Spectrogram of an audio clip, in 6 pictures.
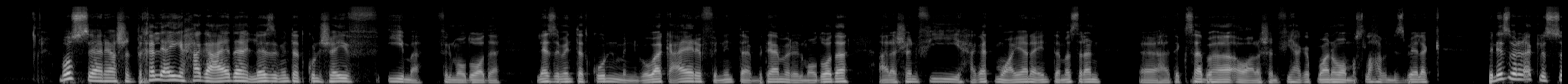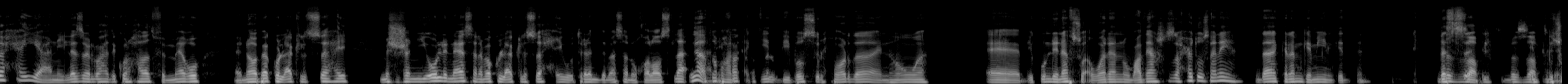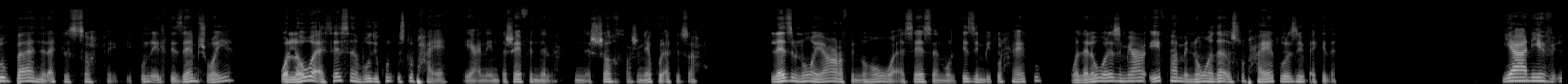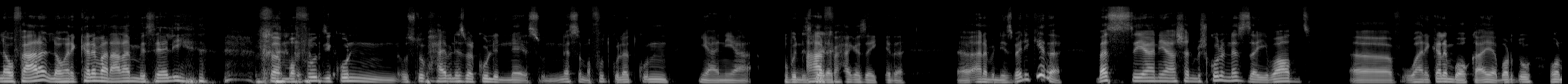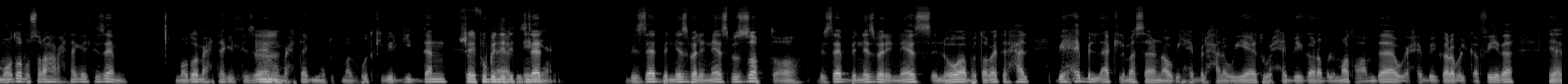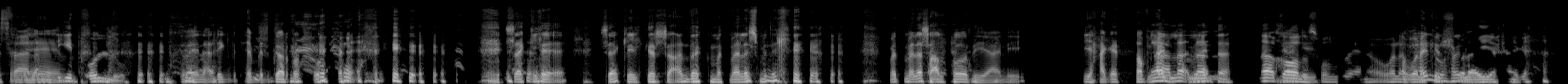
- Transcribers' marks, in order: in English: "وترند"; laugh; chuckle; tapping; laugh; laughing while speaking: "تجرّبه شكل شكل الكِرش عندك ما اتملاش من ال"; in French: "الكافيه"; laugh; giggle; laugh; chuckle
- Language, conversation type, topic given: Arabic, podcast, إزاي تخلي الأكل الصحي عادة مش عبء؟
